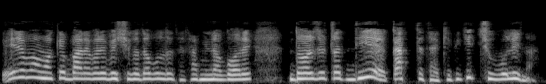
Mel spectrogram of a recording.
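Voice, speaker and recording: Speaking briskly in a high-pitched voice over dull audio, a woman from Bangladesh, outside Sylhet, shares her life story on a radio interview. Her Bangladeshi Bengali accent comes through as she narrates plainly and conversationally, quoting what people said.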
